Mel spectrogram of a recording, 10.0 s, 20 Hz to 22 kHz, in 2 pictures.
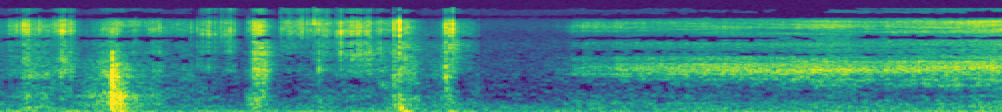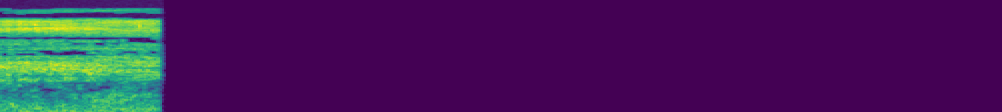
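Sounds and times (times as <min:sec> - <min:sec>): paper rustling: 0:00.0 - 0:02.4.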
